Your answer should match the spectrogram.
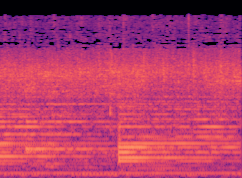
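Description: Beaten egg frying in oil in a wok, with a steady sizzle. Background music with sustained chords plays over it; the chord changes about a second in.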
